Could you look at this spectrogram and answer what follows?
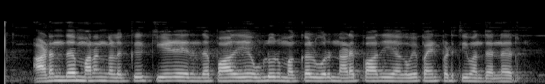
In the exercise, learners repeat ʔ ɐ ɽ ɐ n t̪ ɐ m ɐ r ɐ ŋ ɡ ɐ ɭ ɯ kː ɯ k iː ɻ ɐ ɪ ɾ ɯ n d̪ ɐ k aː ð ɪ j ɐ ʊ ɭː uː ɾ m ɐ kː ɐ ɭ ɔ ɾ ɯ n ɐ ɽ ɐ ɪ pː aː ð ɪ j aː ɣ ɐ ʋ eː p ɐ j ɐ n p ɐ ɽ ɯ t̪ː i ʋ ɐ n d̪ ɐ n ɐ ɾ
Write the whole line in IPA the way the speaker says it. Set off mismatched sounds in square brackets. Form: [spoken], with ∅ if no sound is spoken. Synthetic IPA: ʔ ɐ ɽ ɐ n [d̪] ɐ m ɐ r ɐ ŋ ɡ ɐ ɭ ɯ kː ɯ k iː ɻ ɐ ɪ ɾ ɯ n d̪ ɐ [p] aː ð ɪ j ɐ ʊ ɭː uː ɾ m ɐ kː ɐ ɭ ɔ ɾ ɯ n ɐ ɽ ɐ ɪ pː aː ð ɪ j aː ɣ ɐ ʋ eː p ɐ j ɐ n p ɐ ɽ ɯ t̪ː i ʋ ɐ n d̪ ɐ n ɐ ɾ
